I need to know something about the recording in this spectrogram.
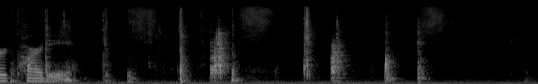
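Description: Cards slide and tap softly on a wooden table.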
